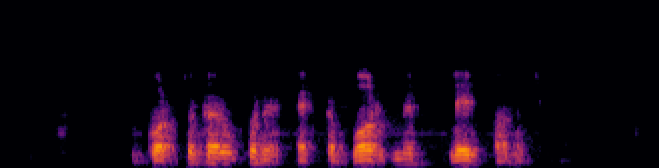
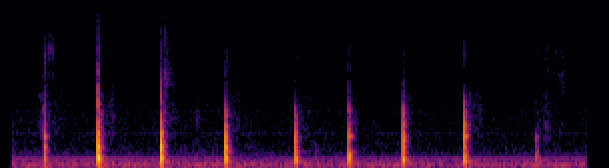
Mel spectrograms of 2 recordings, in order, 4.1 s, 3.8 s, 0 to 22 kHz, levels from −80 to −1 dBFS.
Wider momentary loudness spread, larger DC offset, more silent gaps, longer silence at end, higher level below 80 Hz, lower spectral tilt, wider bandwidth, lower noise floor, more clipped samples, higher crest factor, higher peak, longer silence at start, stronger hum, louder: second, 13 LU vs 23 LU; neither; neither; about the same, 0.85 s vs 0.9 s; second, -74 dBFS vs -46 dBFS; about the same, -9.5 dB/octave vs -9 dB/octave; second, 4.1 kHz vs 11 kHz; first, -84 dBFS vs -46 dBFS; neither; second, 20 dB vs 28 dB; second, -12 dBFS vs 0 dBFS; first, 0.95 s vs 0.6 s; neither; second, -30 LUFS vs -27 LUFS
